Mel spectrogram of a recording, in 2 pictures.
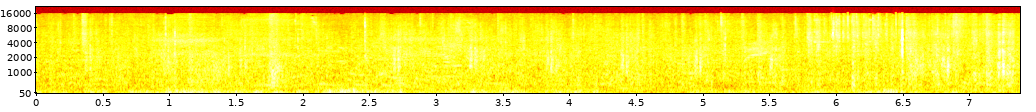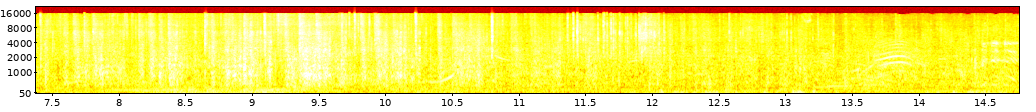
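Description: Horse cantering on a sand arena, its hoofbeats thudding, with background voices.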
